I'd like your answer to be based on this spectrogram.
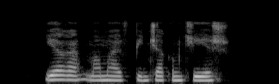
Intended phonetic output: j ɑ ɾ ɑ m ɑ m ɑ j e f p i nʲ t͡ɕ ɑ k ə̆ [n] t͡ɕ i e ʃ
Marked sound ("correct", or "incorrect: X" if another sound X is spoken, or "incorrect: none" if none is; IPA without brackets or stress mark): incorrect: m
